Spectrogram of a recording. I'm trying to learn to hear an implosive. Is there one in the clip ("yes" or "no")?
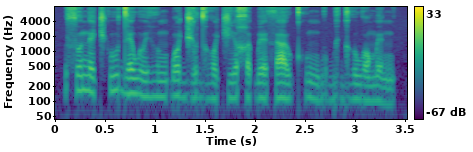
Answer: yes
